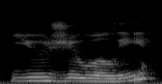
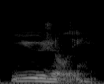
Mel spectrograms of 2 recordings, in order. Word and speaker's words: usually: I can say that as usually, but we usually will not say all of those syllables. We'll say it more like usually. So my jewel becomes more of a jol without that tense oo. It goes right into the schwa, jol, usually.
